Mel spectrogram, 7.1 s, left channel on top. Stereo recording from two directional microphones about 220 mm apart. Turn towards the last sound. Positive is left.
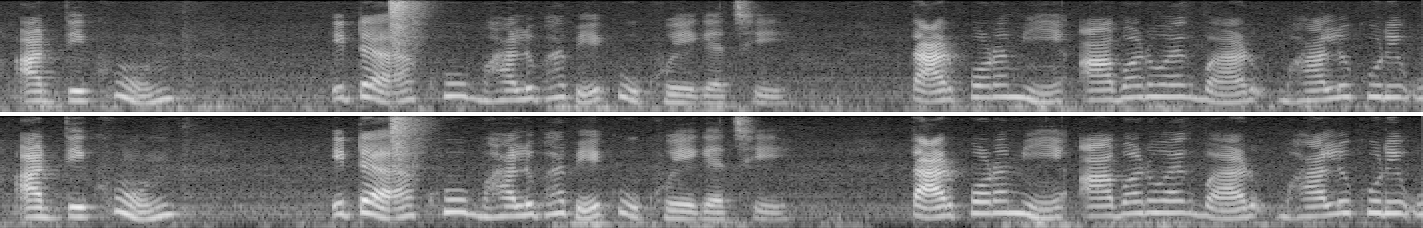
turn(degrees=-10)  # may be behind; listen again after turning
